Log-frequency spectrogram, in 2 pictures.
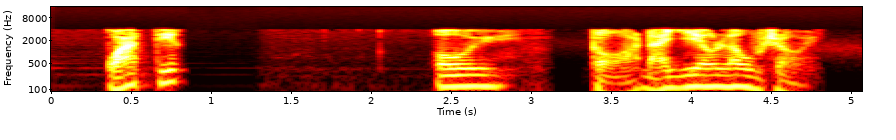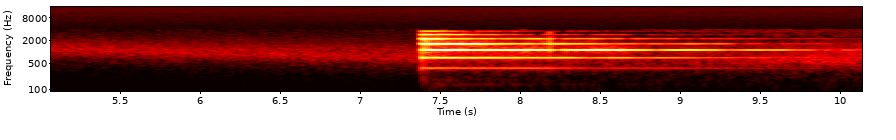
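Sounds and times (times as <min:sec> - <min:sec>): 
speech: 0:00.4 - 0:00.9, 0:02.4 - 0:04.8
meditation bell in a Zen garden ringing: 0:07.4 - 0:10.1.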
